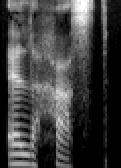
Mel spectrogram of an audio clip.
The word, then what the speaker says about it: Elegast: The cidery, it has a Dutch name, of course, but it's spelled Elegast. And if you heard me talk or speak kind of like butcher up Dutch in the past, the G is often pronounced as H. So it's the N, E is an A. So it's Elhast Distillery.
